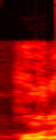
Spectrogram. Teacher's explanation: हुमुल लाम में लाम साकिन है तो पीछे वाले मुतहर्रिक हर्फ मीम से मिलकर पढ़ा जाएगा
